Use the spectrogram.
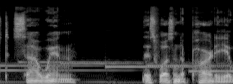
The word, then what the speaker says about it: Samhain: They celebrated a festival called Sam Hine, pronounced Sawin.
